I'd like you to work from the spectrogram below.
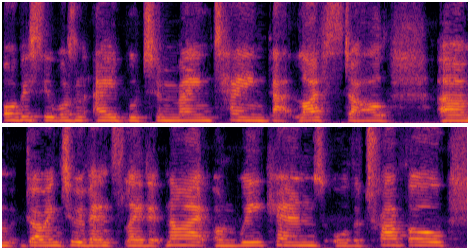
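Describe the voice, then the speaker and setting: Over noticeable background noise, a woman with a medium pitch talks in a monotone, flat way with hardly any pauses. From Australia. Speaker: fitness business founder. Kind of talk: interview.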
